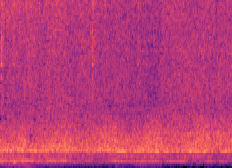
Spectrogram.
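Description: Breakdown of a trance club track: an even wash of hissing synth noise over a few held high synth notes, with no kick drum or bass.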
